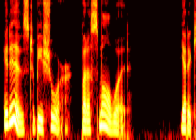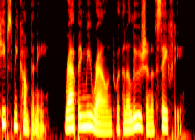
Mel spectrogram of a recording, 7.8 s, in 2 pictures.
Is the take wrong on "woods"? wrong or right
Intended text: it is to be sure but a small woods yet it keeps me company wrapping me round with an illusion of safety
wrong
